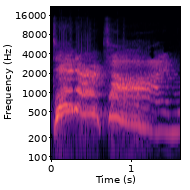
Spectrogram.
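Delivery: huge, slow, stretched roar; roaring wolf. A narrator's reading. Wolf roaring as he leaps at the chickens. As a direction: roar it out as you pounce. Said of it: "roared Mister Wolf".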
